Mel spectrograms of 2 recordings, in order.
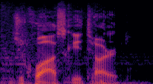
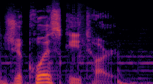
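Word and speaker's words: Jaquiski Tartt: over the years is Tchaikovsky tart which it's already an unusual name but I always want to say Jack whiskey tart because that's how it's spelled qu i sk i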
